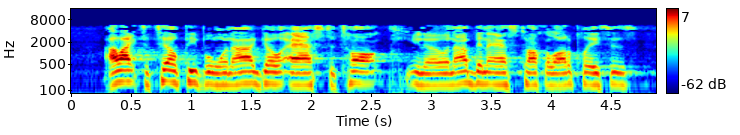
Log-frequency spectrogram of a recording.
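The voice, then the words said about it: Southern American accent. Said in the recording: “they're always making fun of my accent. They're always talking about, oh, you use y'all. You sound different.”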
